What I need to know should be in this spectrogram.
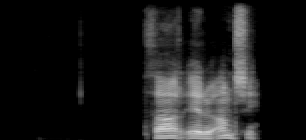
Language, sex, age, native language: Icelandic, male, 40-49, Icelandic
